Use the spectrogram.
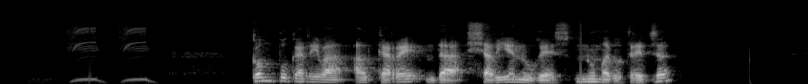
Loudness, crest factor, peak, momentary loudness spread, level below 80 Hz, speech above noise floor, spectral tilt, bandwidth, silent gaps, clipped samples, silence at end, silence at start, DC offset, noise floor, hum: -24 LUFS; 22 dB; -4 dBFS; 6 LU; -60 dBFS; 57 dB; -6.5 dB/octave; 7.6 kHz; none; under 0.1%; 1.35 s; 0.75 s; under 0.1%; -81 dBFS; none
